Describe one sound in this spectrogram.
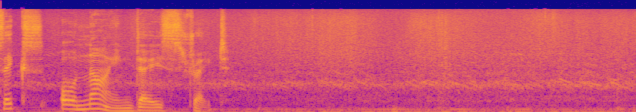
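Wind rustles through tall grass.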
